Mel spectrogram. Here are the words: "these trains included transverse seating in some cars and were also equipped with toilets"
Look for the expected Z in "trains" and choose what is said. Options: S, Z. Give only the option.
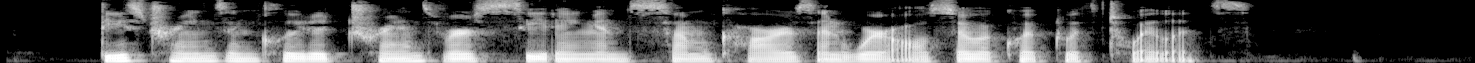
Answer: Z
